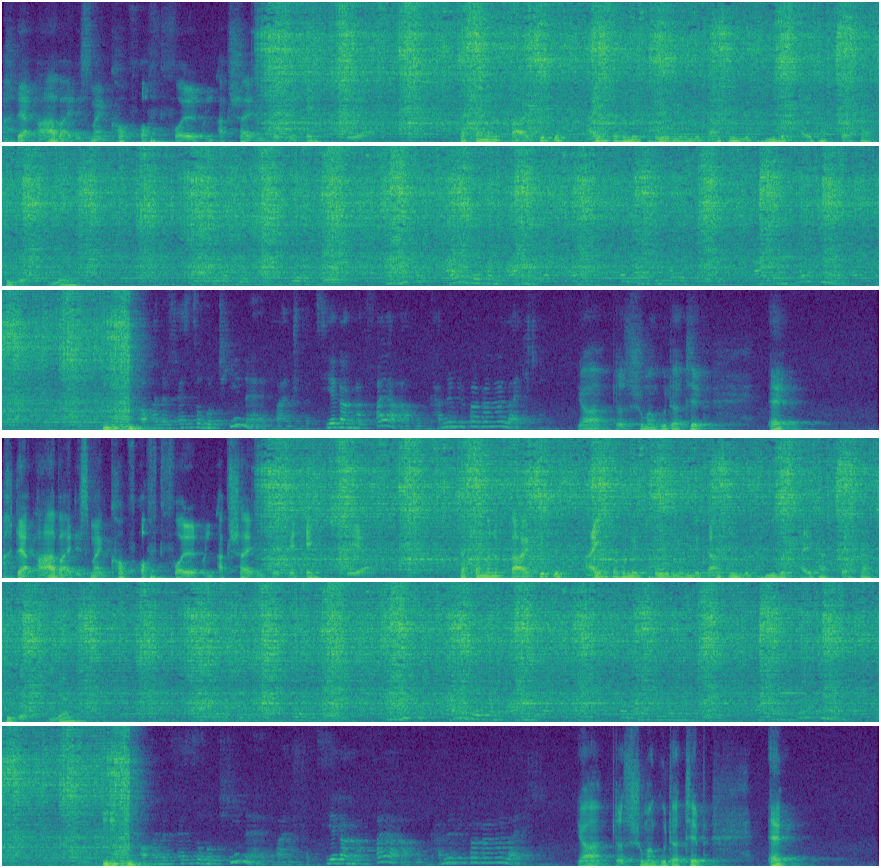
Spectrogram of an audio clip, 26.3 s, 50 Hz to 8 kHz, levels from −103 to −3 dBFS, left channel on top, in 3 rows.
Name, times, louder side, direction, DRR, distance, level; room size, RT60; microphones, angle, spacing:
voice 1, 0.0-3.7 4.5-9.6 18.5-18.9 23.3-25.4, right 3 dB, 55° right, 8 dB, 1.0 m, -31 dB
sound 1, 2.5-18.8, equal, ahead, 0.5 m, -27 dB
voice 2, 10.3-18.5 18.9-23.0, left 2 dB, 70° left, 0 dB, 3.2 m, -42 dB
18.0 x 7.2 x 3.6 m, 0.80 s
head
